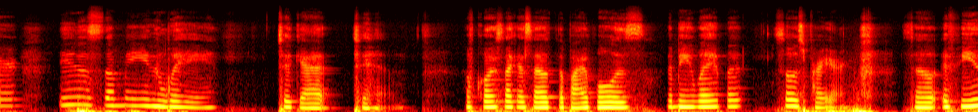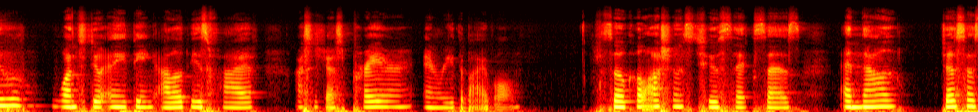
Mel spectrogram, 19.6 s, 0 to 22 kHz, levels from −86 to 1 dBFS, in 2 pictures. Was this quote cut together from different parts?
no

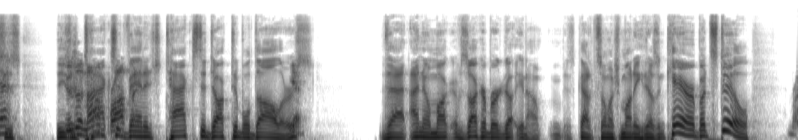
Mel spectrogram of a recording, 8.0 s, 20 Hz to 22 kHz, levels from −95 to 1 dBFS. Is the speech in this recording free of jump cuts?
yes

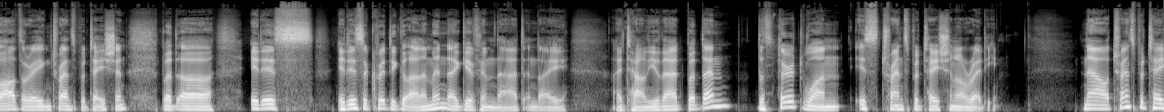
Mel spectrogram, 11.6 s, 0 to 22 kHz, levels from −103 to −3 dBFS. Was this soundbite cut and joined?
no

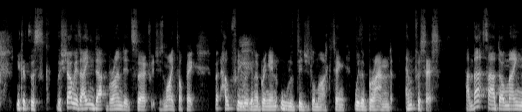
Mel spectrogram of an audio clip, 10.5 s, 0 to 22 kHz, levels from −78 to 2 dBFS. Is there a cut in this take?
yes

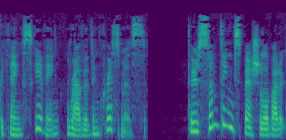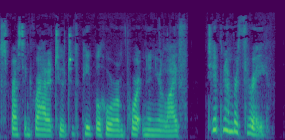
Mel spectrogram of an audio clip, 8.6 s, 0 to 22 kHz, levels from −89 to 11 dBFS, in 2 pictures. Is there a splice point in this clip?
yes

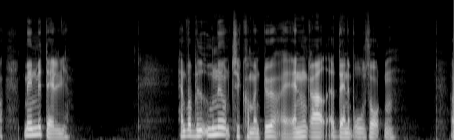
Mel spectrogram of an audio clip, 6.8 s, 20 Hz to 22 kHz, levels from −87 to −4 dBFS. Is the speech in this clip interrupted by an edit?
no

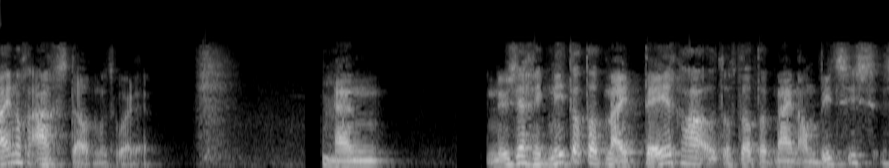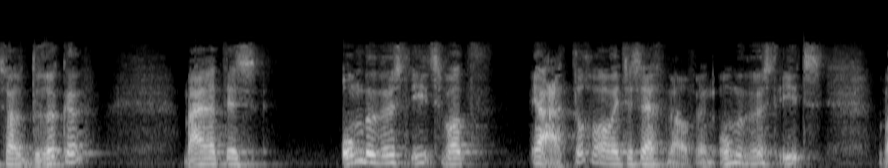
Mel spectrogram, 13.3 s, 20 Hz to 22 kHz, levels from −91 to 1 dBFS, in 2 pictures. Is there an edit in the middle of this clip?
no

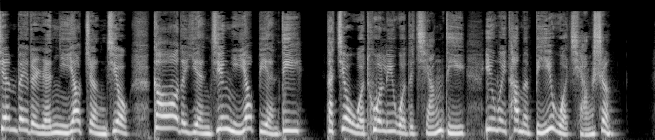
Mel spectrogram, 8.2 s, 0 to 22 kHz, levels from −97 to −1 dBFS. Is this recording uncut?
no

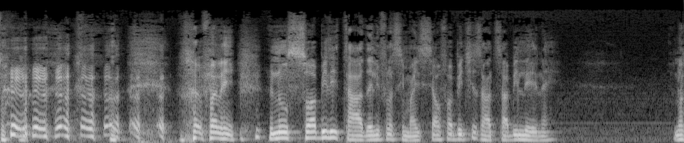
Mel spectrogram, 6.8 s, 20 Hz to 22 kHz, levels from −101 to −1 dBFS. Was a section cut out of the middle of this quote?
no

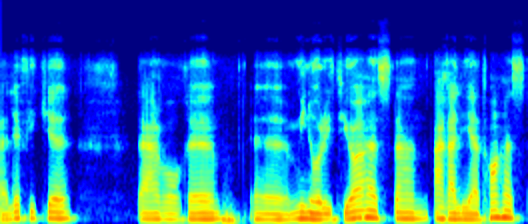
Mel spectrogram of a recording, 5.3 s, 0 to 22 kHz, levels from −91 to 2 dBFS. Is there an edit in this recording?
no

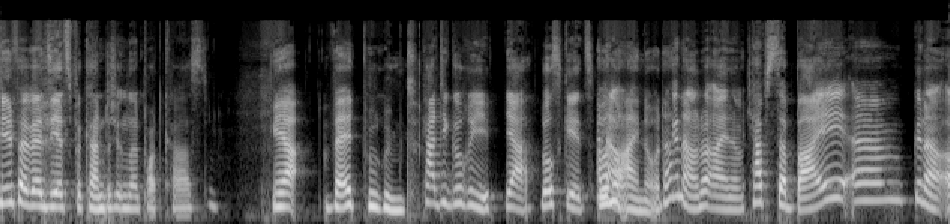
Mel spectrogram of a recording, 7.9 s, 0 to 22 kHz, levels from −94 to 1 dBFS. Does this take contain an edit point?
yes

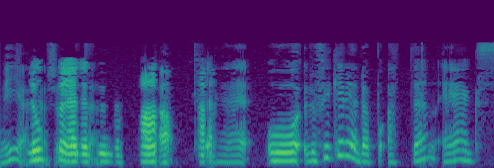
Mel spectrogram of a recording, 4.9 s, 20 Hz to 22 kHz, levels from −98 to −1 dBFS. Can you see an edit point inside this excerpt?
yes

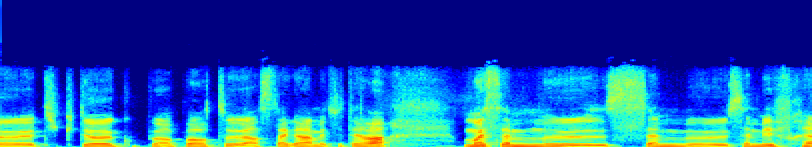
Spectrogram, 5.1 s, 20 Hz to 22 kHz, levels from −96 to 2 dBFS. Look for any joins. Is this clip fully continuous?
yes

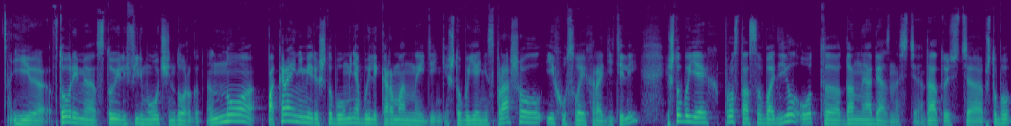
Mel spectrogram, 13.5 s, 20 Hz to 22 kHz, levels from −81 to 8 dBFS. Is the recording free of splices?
no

